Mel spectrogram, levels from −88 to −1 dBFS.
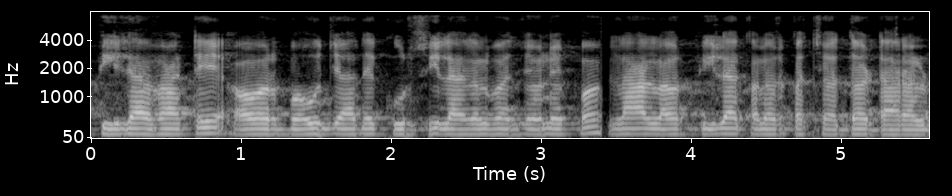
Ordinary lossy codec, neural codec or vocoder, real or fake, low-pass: none; codec, 16 kHz, 8 kbps, FreqCodec, larger model; fake; 7.2 kHz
